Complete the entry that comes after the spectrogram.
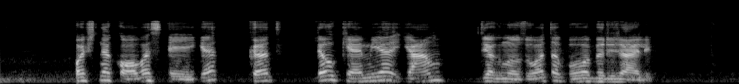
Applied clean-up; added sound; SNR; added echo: none; none; none; none.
